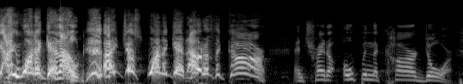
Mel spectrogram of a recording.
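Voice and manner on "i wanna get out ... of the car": very high, loud frantic scream; mom screaming. Retold or imitated. Mother screams in the car that she wants out, frantic high scream. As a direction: shriek it like you're desperate to escape. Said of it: "my mom would start screaming".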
